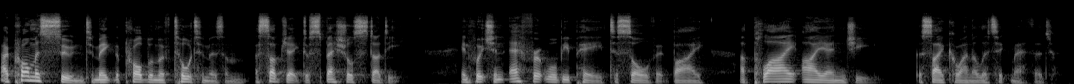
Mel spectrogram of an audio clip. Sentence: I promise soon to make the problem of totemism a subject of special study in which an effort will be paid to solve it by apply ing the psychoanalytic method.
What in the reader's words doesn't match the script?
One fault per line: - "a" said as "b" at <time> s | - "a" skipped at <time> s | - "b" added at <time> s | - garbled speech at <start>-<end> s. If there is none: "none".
none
